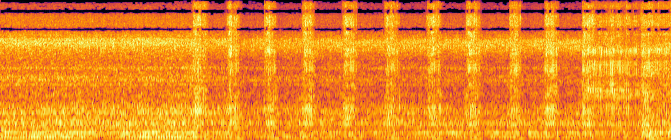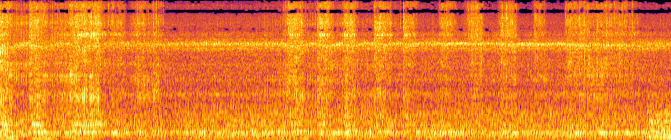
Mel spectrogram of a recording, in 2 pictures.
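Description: Motor-driven banana-stalk chopper running with a steady hum while banana stalks are fed in, its blades cutting them with repeated crunching strokes at about two a second. The strokes pause for a couple of seconds in the middle.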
